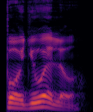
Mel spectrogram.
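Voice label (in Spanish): "POLLUELO", Spanish; mekanta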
